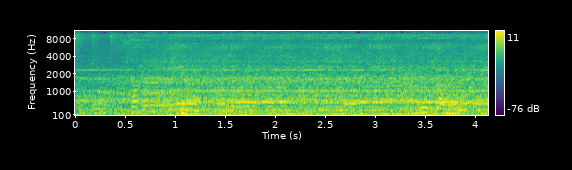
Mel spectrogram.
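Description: A steady machine hum with a few constant tones running under it, and faint voices near the end.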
